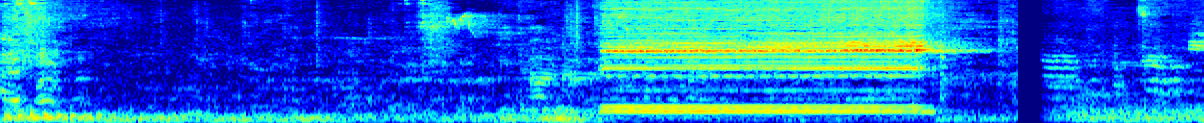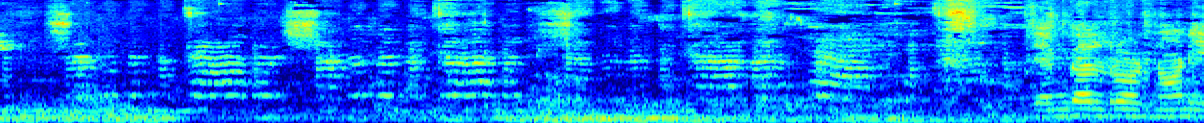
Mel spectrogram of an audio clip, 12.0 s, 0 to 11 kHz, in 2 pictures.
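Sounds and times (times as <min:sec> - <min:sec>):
car running rumble: 0:00.0 - 0:03.1
two-tone car horn: 0:03.0 - 0:05.0.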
